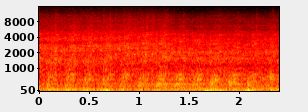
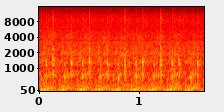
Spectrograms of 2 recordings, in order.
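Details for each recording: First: Truck with a 390 V8 and Flowmaster mufflers, with an exhaust leak and a twisted alternator belt on its bracket. Deep, steady, even rumbling idle with no knocks or misses: it runs well. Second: Junker donor car with Flowmasters, started after sitting on a battery charger and possibly flooded: sharp, even ticking about five or six times a second over a steady idle, from an exhaust leak. The engine otherwise runs well.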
